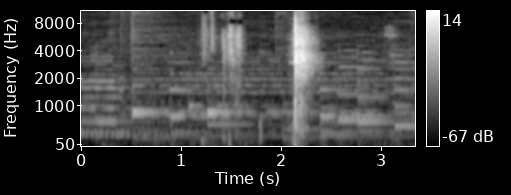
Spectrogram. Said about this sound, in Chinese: 刚刚的巴掌声在两人心中响彻云霄。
